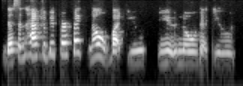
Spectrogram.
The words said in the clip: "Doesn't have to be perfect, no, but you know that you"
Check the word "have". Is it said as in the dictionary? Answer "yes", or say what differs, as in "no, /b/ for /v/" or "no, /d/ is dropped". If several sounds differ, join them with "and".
no, /f/ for /v/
